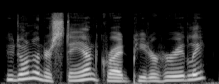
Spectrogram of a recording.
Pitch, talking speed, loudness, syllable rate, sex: 195 Hz, 165 wpm, -16 LUFS, 5.5 syllables/s, male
